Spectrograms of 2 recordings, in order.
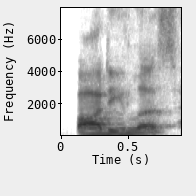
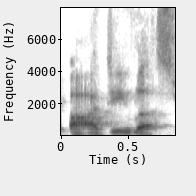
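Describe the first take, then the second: First: Said in the usual way. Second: "bodiless" softly sounded out as bod-i-less; syllables separated. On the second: Shown as a demonstration. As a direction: say "bodiless" in three distinct beats. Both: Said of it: "bodiless has three".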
